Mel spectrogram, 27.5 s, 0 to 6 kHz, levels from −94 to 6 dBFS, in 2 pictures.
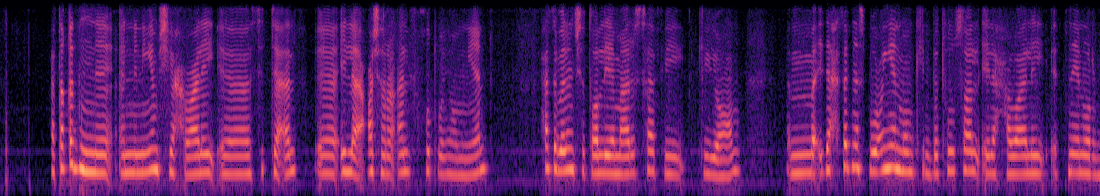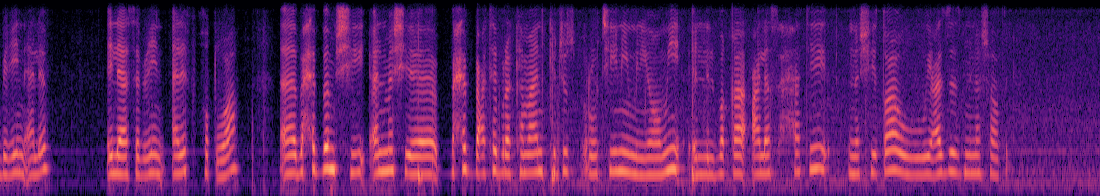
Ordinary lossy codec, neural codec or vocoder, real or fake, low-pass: Opus, 24 kbps; none; real; 5.4 kHz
